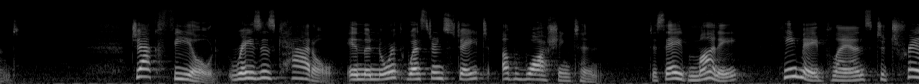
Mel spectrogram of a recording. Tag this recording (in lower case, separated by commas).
speech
